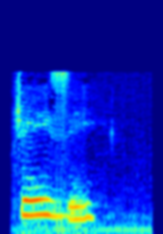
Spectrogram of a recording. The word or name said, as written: jazey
